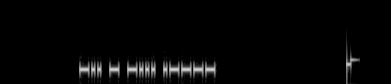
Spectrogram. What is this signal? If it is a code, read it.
Morse code, heard as a keyed tone, about 40 wpm, 700 Hz. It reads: DTB1
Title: Four Challenging Letter-Number Combinations 40wpm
